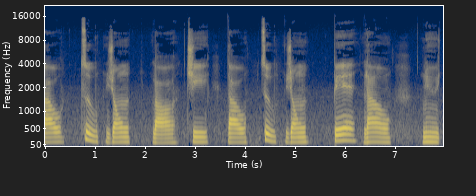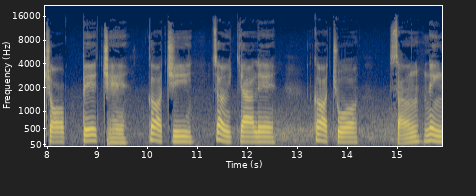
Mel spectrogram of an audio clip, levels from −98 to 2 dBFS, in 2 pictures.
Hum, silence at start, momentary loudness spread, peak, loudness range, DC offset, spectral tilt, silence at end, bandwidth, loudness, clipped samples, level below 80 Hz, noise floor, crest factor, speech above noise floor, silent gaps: none; 0 s; 12 LU; 0 dBFS; 2 LU; under 0.1%; -5 dB/octave; 0 s; 15.5 kHz; -18 LUFS; under 0.1%; -60 dBFS; -44 dBFS; 18 dB; 27 dB; none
